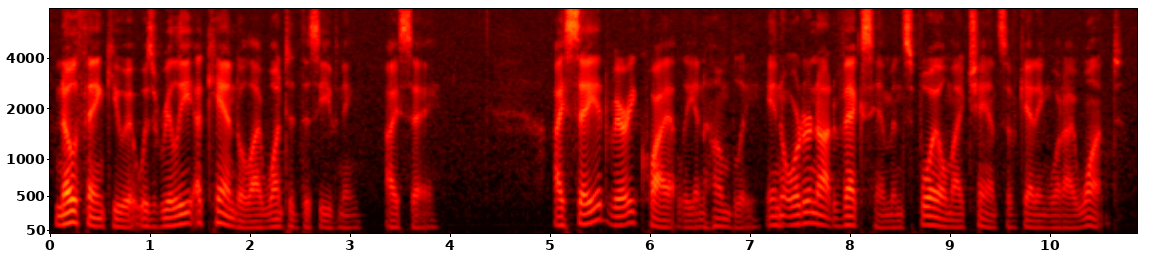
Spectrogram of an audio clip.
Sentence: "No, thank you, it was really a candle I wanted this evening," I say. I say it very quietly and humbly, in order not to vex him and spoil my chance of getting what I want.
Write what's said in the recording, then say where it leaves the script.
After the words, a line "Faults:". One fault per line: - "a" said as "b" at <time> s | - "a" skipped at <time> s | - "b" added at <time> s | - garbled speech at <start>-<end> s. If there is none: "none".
"No, thank you, it was really a candle I wanted this evening," I say. I say it very quietly and humbly, in order not vex him and spoil my chance of getting what I want.
Faults:
- "to" skipped at 7.8 s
